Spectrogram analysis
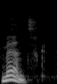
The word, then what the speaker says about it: Minsk: it's a little town called Minsk which rhymes with pinsk which has nothing to do with Minsk but was the birthplace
